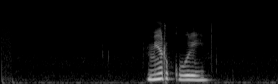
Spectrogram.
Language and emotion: Russian, neutral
